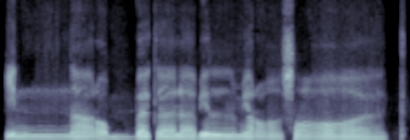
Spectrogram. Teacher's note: Huruf ro dibaca tebal baik ketika wasal maupun waqaf.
